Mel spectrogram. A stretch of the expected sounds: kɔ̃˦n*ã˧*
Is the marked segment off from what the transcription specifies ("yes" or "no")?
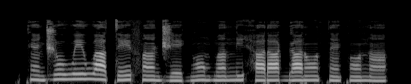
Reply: no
